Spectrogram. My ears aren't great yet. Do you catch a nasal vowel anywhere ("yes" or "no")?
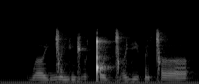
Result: yes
